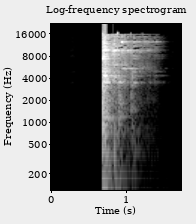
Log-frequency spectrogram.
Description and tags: Glass Smash, Bottle, D
Raw audio of dropping a glass bottle on a tiled floor.
An example of how you might credit is by putting this in the description/credits:
The sound was recorded using a "H1 Zoom V2 recorder" on 19th April 2016.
